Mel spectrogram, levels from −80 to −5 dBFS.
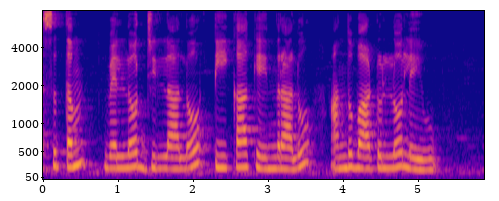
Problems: constant background noise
